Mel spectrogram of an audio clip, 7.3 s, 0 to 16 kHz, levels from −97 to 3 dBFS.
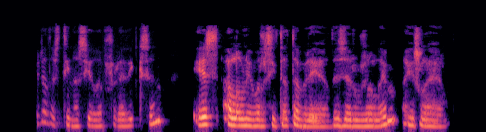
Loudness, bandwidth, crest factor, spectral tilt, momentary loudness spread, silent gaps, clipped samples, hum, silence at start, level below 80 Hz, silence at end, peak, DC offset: -24 LUFS; 7.8 kHz; 20 dB; -5.5 dB/octave; 16 LU; 2.68-2.89 s; under 0.1%; none; 0.55 s; -64 dBFS; 0.6 s; -6 dBFS; under 0.1%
